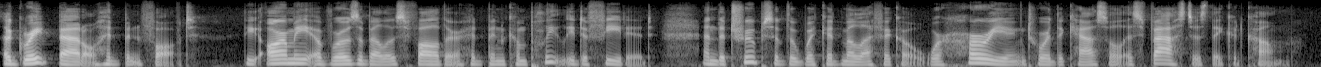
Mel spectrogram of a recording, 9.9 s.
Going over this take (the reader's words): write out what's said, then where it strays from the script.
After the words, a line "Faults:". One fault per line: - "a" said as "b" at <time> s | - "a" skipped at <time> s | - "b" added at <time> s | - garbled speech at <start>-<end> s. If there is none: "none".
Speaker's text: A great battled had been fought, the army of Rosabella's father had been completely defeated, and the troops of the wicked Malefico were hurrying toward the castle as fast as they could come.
A great battle had been fought, the army of Rosabella's father had been completely defeated, and the troops of the wicked Malefico were hurrying toward the castle as fast as they could come.
Faults:
- "battled" said as "battle" at 0.4 s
